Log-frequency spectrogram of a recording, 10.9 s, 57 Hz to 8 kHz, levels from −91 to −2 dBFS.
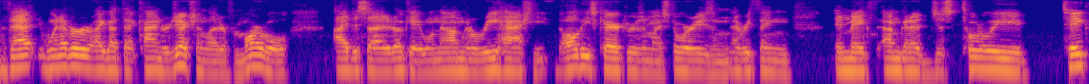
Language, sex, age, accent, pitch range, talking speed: English, male, 20-39, American, 115-135 Hz, 185 wpm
